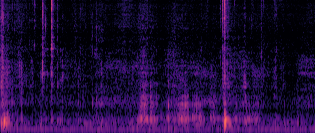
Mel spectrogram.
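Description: Faint sticky squishing and small clicks of hands working a ball of slime, with one sharp knock about four and a half seconds in.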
